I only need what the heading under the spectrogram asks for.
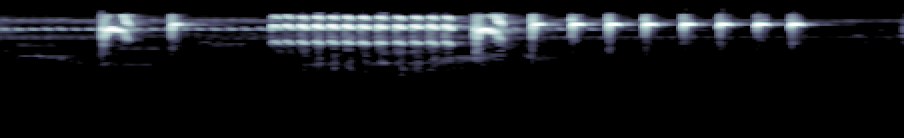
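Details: Little spiderhunter in full 'isian' song: sharp high notes, a dense buzzy trill of about one second, then a slowing series of clear whistled chips, each under half a second apart.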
